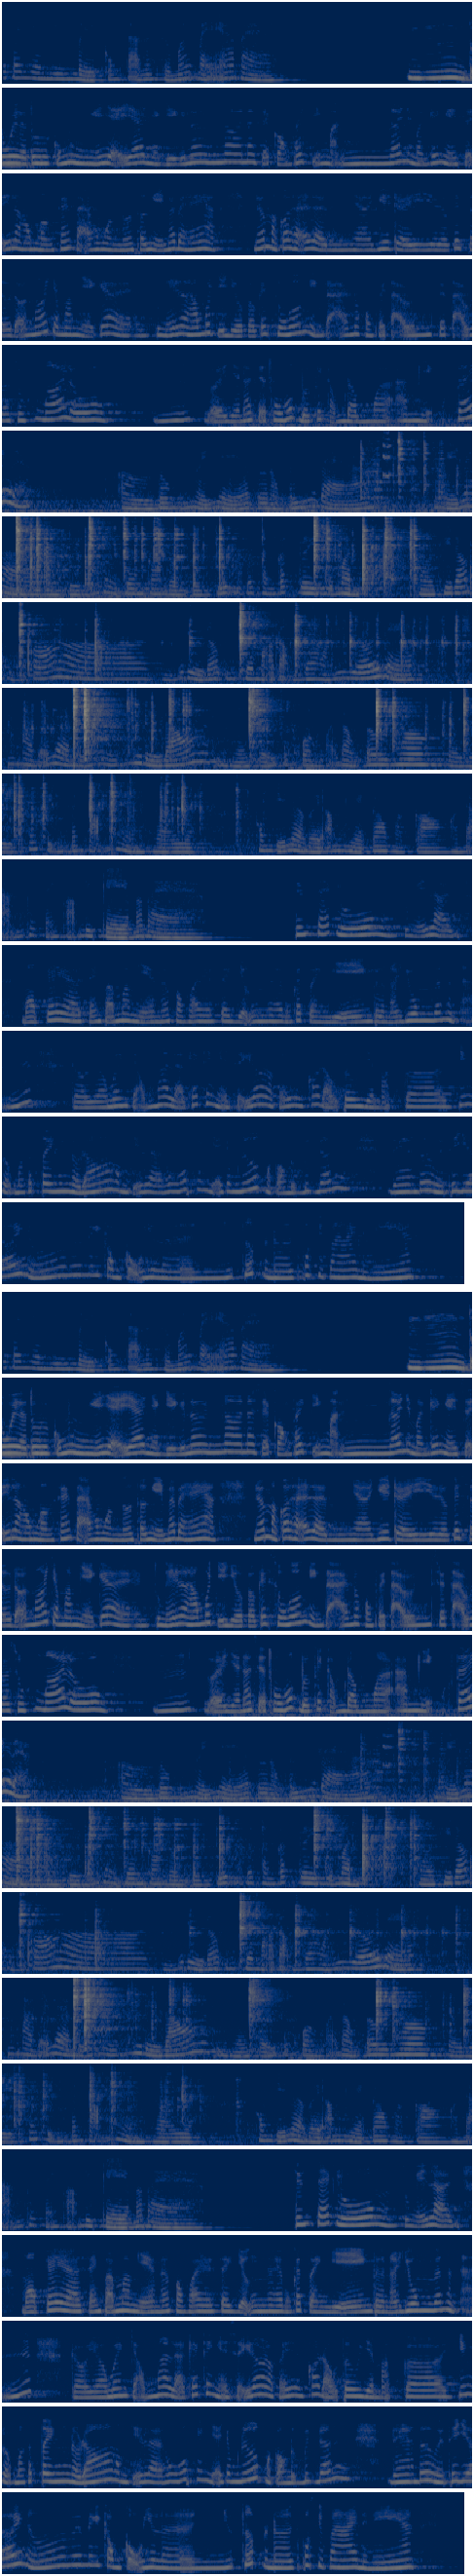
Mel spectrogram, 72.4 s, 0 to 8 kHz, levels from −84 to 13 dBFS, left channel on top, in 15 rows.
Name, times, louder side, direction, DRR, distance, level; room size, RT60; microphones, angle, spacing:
voice 1, 0.0-2.8 4.7-5.0 25.3-38.4 38.7-50.4, equal, 5° left, 1.1 m, -59 dB
voice 2, 4.2-24.5 51.3-72.1, right 3 dB, 45° right, 0.5 m, -52 dB
sound 1, 21.5-30.9, equal, 85° right, 5.2 m, -65 dB
sound 2, 27.3-46.3, left 8 dB, 40° left, 1.1 m, -47 dB
23.0 x 15.5 x 7.4 m
head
